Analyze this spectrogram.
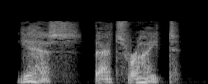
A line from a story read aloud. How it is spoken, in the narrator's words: he said so softly that no one but Lloyd and Larry Underwood heard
